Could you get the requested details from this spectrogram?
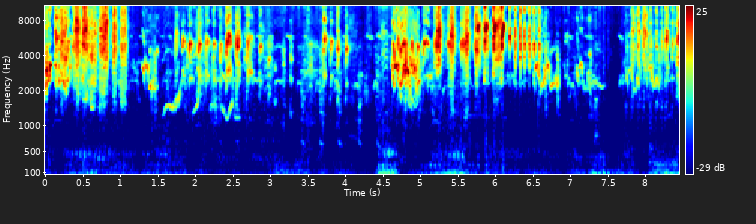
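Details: Budgerigars in a colony during summer breeding season, playing and chirping: dense overlapping chatter of buzzy, warbled notes and short squeaks from many birds, with brief pauses and a few louder bursts.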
